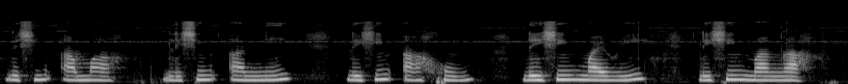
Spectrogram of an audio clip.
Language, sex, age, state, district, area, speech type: Manipuri, female, 30-45, Manipur, Senapati, rural, spontaneous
